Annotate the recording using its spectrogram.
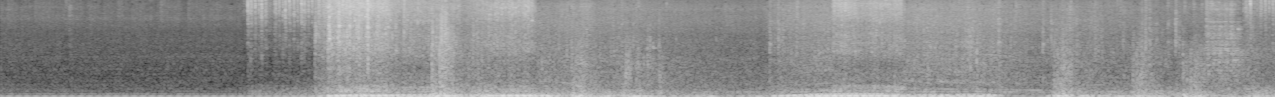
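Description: A heavy tank engine rumbles low, growing loud and surging in waves.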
